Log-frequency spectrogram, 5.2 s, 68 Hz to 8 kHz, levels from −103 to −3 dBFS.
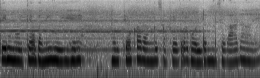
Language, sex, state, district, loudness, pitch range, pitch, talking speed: Hindi, female, Uttar Pradesh, Budaun, -15 LUFS, 190-200 Hz, 195 Hz, 175 wpm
